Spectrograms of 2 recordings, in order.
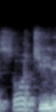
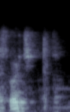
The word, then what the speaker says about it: Xochitl: Un poquito para decir Xochitl, no se dice Xochitl, eso así lo dice la gente, pero lo correcto sería Xochitl.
